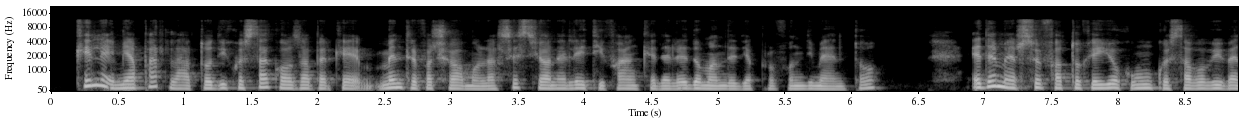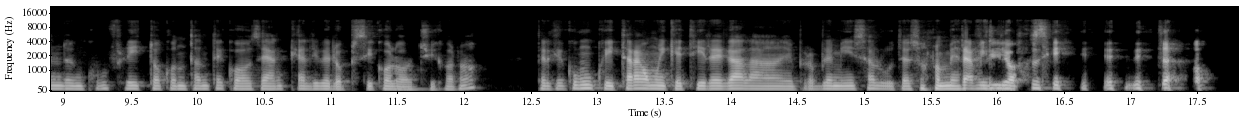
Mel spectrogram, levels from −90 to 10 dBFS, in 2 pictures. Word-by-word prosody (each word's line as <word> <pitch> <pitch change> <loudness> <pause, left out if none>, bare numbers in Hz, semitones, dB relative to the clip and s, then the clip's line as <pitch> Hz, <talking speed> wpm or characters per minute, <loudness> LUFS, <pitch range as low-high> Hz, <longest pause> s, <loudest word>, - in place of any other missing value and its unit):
che 260 - +2
lei 270 - +3
mi 160 - +3
ha 165 - +2
parlato 155 -9 -2
di 165 +2 -2
questa 165 +4 -1
cosa 155 -5 -1
perché 145 -1 -2
mentre 175 -1 +2
facevamo 145 -3 -1
la 130 +1 -1
sessione 150 -2 -2
lei 155 +2 0
ti 150 -2 -5
fa 140 - -6
anche 140 -1 -3
delle 135 +2 0
domande 135 -3 +1
di 130 - -4
approfondimento, 130 +4 -3 0.6
ed 190 +4 +1
è - - +7
emerso 190 -7 +3
il - - -3
fatto 165 -1 -1
che 160 0 0
io 170 +1 +3
comunque 160 -1 -1
stavo 145 0 -1
vivendo 145 -2 0
in 130 -1 -1
conflitto 140 0 -4
con 135 0 -2
tante 135 +1 -3
cose 130 -2 -2
anche 130 +1 -1
a - - 0
livello 125 -2 -1
psicologico, 115 -2 -4
no, 170 +5 -6 0.3
perché 130 0 -4
comunque 150 +1 +1
i - - -5
traumi 140 0 +5
che 130 -1 0
ti 130 +1 -1
regala 130 -1 +3
i 120 - -3
problemi 130 +2 -1
di 130 - +1
salute 130 -2 -2
sono 135 0 +3
meravigliosi 145 +3 +4 0.4
diciamo. 160 0 0
140 Hz, 185 wpm, -22 LUFS, 130-155 Hz, 0.6 s, è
